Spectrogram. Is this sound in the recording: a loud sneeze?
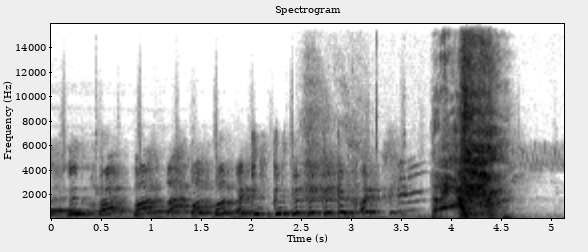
yes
